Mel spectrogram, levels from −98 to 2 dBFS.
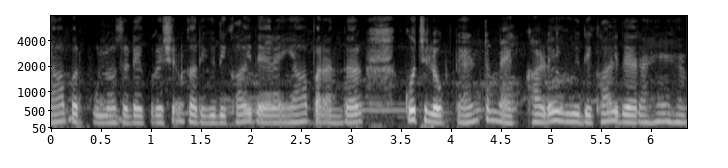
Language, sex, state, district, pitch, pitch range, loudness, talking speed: Hindi, female, Maharashtra, Aurangabad, 195 Hz, 185-210 Hz, -31 LUFS, 225 wpm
